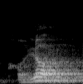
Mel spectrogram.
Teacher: Recuerda que color tiene dos sílabas, entonces será última sílaba, penúltima sílaba. El acento está en la última sílaba de la palabra color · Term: palabras agudas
